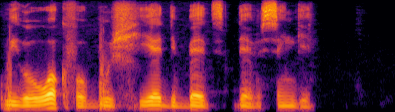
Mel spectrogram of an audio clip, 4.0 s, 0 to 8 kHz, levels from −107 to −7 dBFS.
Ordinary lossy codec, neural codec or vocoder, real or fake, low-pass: none; none; real; none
